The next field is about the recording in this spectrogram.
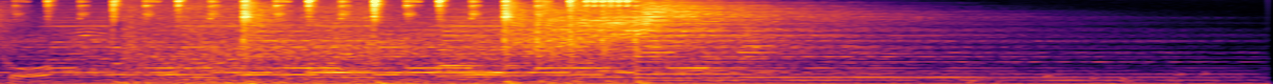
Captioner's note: waves roaring; upbeat music; water burbling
